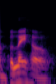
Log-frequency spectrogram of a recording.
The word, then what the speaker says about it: Vallejo: Vell Drive 7-Day Adventist Church and I I pronouncing the name correctly is that Val it's uh Vallejo It's Kind ofo valo excuse me Val no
